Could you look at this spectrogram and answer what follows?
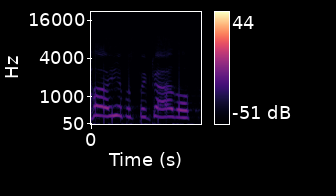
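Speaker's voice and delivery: mock wail of regret; mock whining. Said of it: "de lágrimas chillando".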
